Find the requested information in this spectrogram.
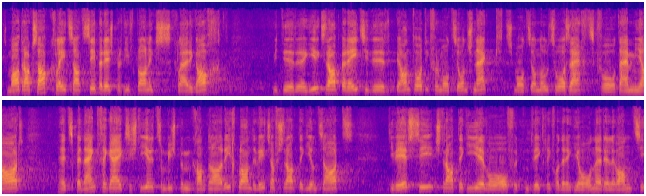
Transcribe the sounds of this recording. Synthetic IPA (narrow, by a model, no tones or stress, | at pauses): t͡sʊmɑːt̪ɾɑːksɑkχlɛɪtsɑt͡ssɪbəɾɛʃpɛkt̪iːfplɑːnɪkskʰlæːɾɪɡɑχt | ʋidəɾːɛɡiːəɾɪksrɑːt̚b̥eɾɛɪt͡sɪdəɾb̥eɑntvɔrtɪkfɔɾmɔt͡sjoːnʃnæktmɔt͡sjoːnːʊlt͡sʋoːəsæχt͡skfɔdɛmjɑːɾ | hɛtsb̥edæŋkχəɡæːɛksiʃtiːəɾət͡sʊmbiːʃpɪl̩ɪmkʰɑnt̪ɔnɑːləɾɪχt̚plɑːnd̪ɛɾʋɪtʃɑft͡ssʃtɾɑt̪ɛɡiːʊntsɑːɾts | d̥ivɛɾsiʃtrɑt̪ɛɡiːəʋoofʏɾtɛntvɪkχlɪɡfɔdəɾɛɡjoːnəɾɛlɛvɑntsi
